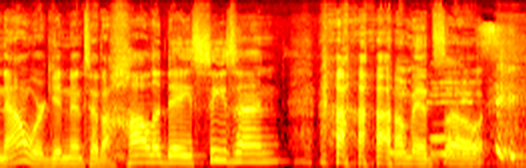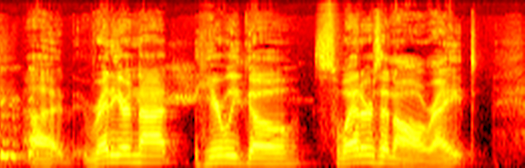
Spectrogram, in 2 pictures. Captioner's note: laughing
